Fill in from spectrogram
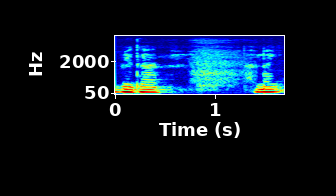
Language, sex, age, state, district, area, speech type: Bodo, male, 18-30, Assam, Kokrajhar, urban, spontaneous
